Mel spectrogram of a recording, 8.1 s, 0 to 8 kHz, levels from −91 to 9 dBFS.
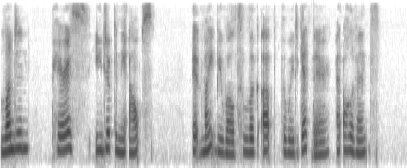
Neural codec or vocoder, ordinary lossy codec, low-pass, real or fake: vocoder, 22.05 kHz, 80 mel bands, HiFi-GAN; AAC, 32 kbps; 7.2 kHz; fake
